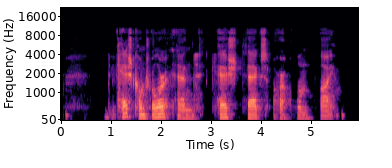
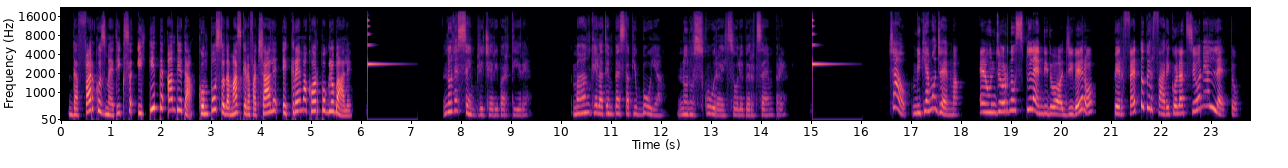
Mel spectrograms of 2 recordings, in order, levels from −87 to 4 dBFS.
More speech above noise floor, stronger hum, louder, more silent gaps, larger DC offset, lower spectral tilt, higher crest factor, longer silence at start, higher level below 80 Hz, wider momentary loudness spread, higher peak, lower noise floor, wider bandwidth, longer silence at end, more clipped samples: second, 38 dB vs 56 dB; neither; first, -21 LUFS vs -24 LUFS; second, none vs 5.83-6.10 s, 7.14-7.37 s; neither; first, -4.5 dB/octave vs -2.5 dB/octave; about the same, 20 dB vs 22 dB; about the same, 0.1 s vs 0.15 s; first, -50 dBFS vs -64 dBFS; second, 14 LU vs 17 LU; about the same, -2 dBFS vs -4 dBFS; second, -60 dBFS vs -81 dBFS; second, 10.5 kHz vs 19 kHz; about the same, 0.3 s vs 0.25 s; neither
